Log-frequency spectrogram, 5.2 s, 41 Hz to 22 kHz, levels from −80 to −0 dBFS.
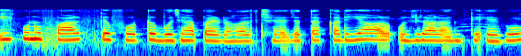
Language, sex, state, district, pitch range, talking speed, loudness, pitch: Maithili, female, Bihar, Saharsa, 230-260 Hz, 195 wpm, -17 LUFS, 245 Hz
